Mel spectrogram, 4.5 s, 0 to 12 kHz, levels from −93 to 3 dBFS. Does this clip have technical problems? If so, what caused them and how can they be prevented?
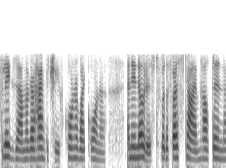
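Yes. Throughout, the speech sounds muffled and hoarse with smeared consonants, which fits heavy G.723.1 codec damage at around 6 kbit/s over a 300 Hz to 3.7 kHz telephone band. Prevent it with a wideband, higher-bitrate codec.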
